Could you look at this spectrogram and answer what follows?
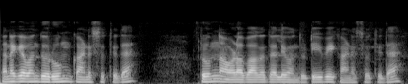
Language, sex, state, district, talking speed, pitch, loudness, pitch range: Kannada, male, Karnataka, Bangalore, 145 wpm, 115 Hz, -17 LUFS, 110-125 Hz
